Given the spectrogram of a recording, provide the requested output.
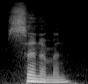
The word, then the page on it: cinnamon: American English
